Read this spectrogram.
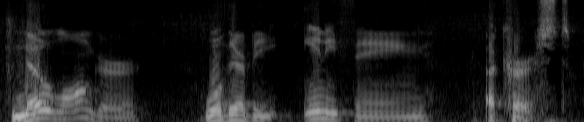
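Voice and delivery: slow, emphatic reading of the verse; scripture reading. Acted. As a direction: lean into No longer, then let it fall. Reads second scripture verse.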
